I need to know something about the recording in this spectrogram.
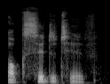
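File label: "oxidative", British English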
